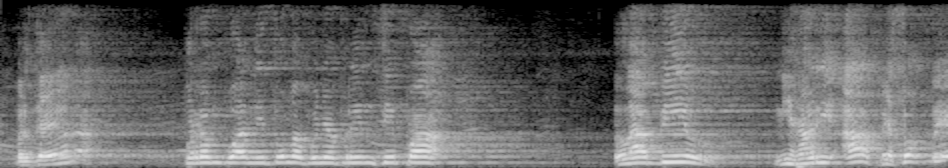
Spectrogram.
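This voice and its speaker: A man giving a humorous sermon, firing rhetorical questions at the crowd and now and then breaking into shouts for emphasis. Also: very high voice. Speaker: preacher. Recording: echoey live venue.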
